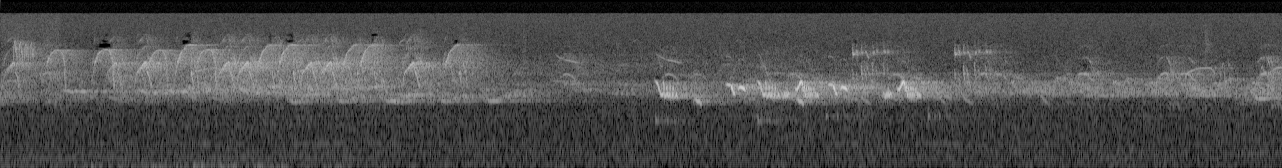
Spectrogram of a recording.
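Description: Birdsong: many small birds chirping in quick, overlapping high chirps, with a louder run of sharper chirps about five seconds in.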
